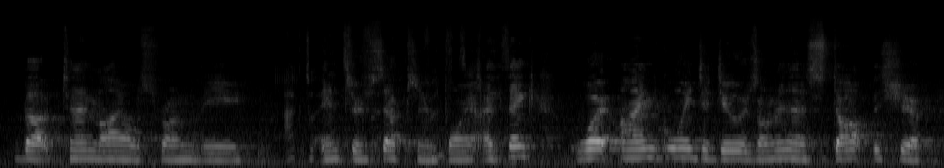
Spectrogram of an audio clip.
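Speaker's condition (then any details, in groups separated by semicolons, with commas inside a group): Cerebral palsy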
